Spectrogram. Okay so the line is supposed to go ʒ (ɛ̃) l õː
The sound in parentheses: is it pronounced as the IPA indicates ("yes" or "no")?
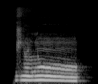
no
